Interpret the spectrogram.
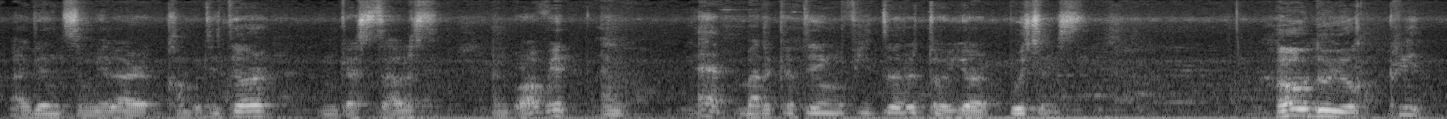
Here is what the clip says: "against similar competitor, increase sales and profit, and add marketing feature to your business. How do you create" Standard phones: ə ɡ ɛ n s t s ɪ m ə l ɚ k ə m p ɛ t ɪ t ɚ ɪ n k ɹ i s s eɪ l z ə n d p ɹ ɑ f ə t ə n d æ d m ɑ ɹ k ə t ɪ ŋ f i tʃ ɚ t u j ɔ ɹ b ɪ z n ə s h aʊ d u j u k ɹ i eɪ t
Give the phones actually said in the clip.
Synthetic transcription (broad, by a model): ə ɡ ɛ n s s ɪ m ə l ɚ k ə m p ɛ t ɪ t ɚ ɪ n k ɑ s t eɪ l s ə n p ɹ ɑ f ə t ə n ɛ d m ɑ ɹ k ə t ɪ ŋ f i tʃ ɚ t u j ɔ ɹ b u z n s h aʊ d u j u k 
